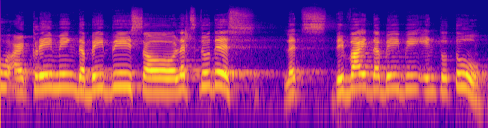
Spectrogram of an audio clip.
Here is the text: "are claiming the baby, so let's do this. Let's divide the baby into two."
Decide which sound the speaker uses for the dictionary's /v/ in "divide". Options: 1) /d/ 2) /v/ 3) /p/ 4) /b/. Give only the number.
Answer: 2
